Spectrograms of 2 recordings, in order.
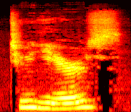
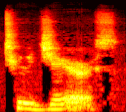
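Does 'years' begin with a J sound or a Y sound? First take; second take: Y sound; J sound. First: The word begins with a Y sound. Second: The word begins with a J sound. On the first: The speaker calls it right. "But it's just two years" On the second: The speaker calls it wrong. "many people who have Spanish as the first language say jeer"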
